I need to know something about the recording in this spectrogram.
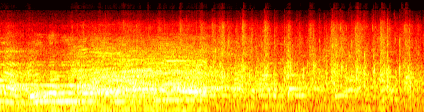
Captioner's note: cheering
